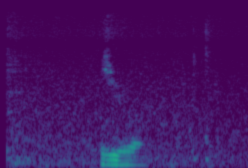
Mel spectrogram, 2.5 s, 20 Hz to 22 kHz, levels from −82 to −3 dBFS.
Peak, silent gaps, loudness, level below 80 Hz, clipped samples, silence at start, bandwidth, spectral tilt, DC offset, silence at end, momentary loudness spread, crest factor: -26 dBFS; none; -47 LUFS; -72 dBFS; under 0.1%; 0.05 s; 16.5 kHz; -5.5 dB/octave; under 0.1%; 0 s; 17 LU; 20 dB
